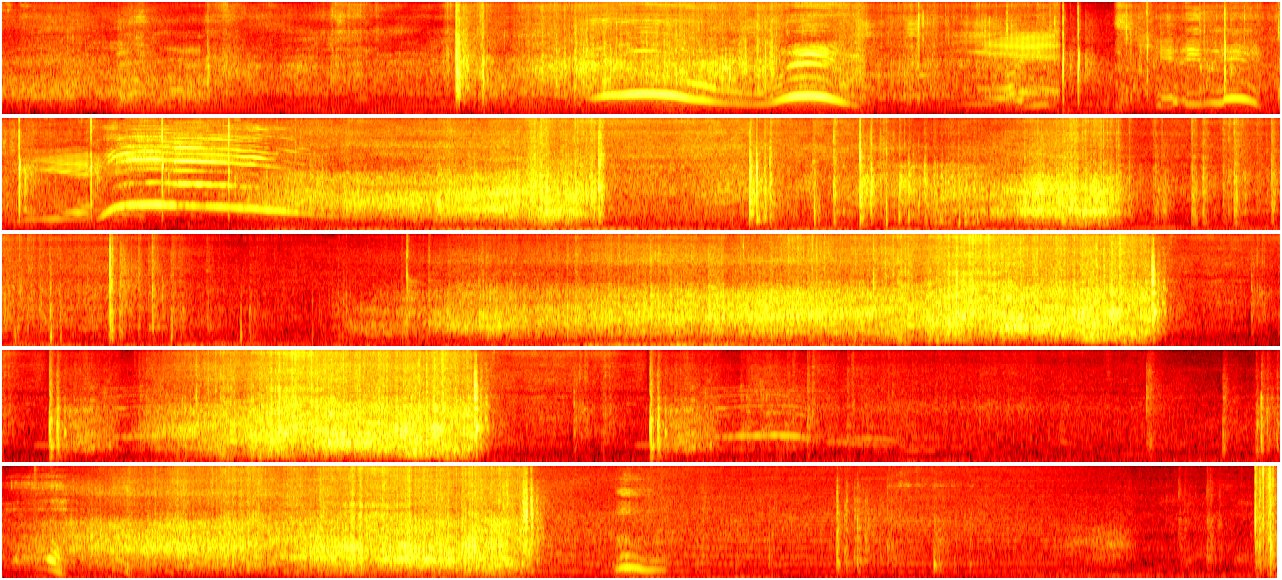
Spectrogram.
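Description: Skateboard wheels rolling over concrete and asphalt in several separate runs, each building up and cutting off, with sharp clacks of the board between them. Short shouts come in during the first few seconds.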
